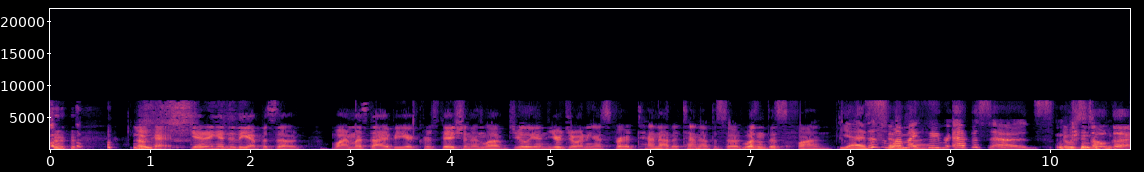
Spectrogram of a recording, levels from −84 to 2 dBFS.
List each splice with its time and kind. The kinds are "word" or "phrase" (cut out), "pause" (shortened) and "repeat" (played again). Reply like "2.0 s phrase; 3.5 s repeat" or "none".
7.4 s word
